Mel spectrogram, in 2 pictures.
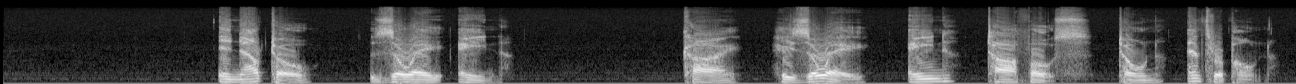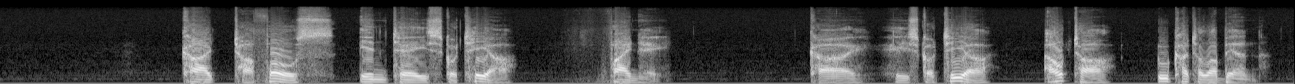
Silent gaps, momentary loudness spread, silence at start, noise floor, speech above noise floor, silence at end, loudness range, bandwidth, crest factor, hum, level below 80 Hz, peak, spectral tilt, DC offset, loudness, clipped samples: none; 14 LU; 0 s; -45 dBFS; 37 dB; 0.3 s; 6 LU; 16 kHz; 10 dB; none; -38 dBFS; 0 dBFS; -3.5 dB/octave; 3%; -8 LUFS; 0.4%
